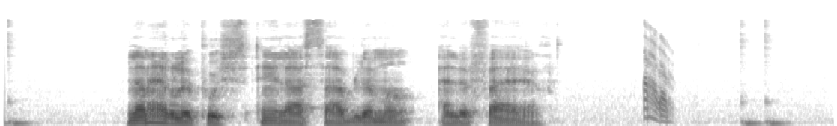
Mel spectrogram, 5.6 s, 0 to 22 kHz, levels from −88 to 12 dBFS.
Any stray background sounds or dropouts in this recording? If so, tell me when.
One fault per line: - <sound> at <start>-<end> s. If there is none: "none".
- chirp at 4.3-4.5 s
